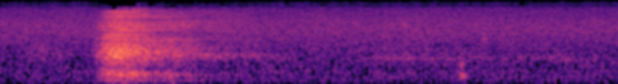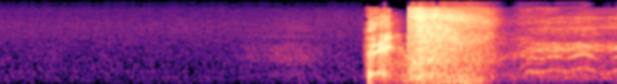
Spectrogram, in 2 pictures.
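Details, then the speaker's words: Allergy sneeze: a faint breath, then one loud, sudden sneeze burst followed by a brief exhale. "Sneeze."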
